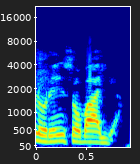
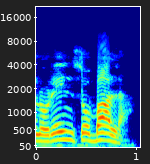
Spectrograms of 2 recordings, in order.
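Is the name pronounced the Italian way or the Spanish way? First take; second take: Spanish; Italian. First: The name is pronounced the Spanish way. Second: The name is pronounced the Italian way.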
